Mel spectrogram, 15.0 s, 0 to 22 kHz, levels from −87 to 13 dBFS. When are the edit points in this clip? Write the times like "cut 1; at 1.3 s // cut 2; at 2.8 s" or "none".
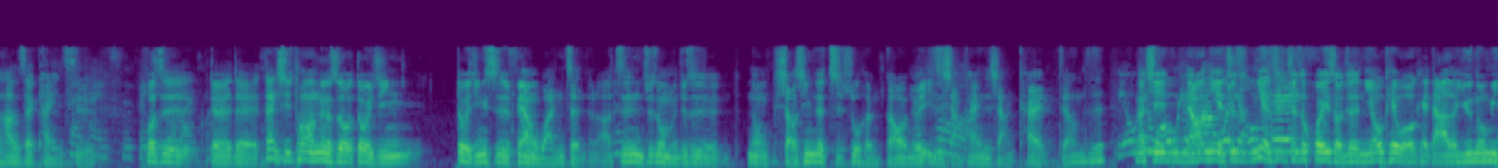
cut 1; at 11.2 s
